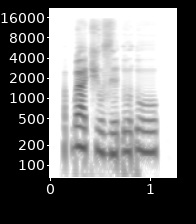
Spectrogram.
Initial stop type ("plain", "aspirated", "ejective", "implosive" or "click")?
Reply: implosive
